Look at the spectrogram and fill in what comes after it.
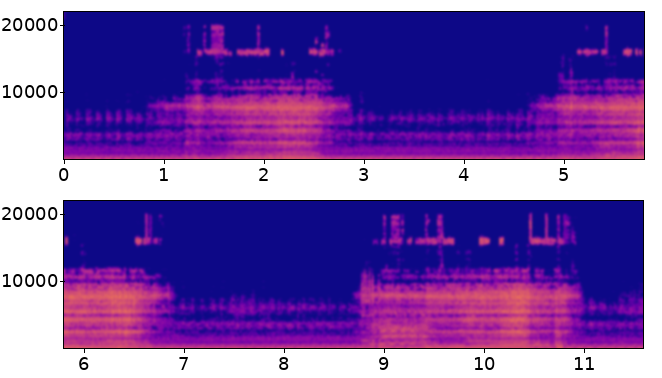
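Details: Person fallen asleep while the recorder went to heat water for coffee: three slow, rasping snores about every four seconds over a steady humming fan-like background; snoring.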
